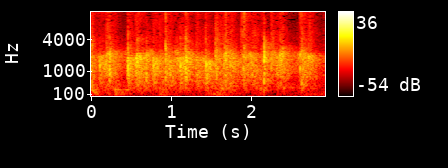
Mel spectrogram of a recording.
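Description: Steady audience applause welcoming a speaker, many hands clapping in a dense, continuous patter with occasional sharper claps standing out, moderately loud throughout.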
